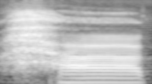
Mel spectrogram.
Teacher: কণ্ঠনালীতে চাপ দিয়ে একালিপ টান, মাদের হরফ, না একালিপ টান, হা একালিপ টান, না রুন হা।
